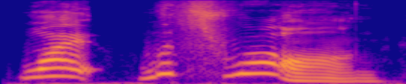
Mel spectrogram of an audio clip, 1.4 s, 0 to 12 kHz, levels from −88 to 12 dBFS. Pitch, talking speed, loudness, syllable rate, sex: 260 Hz, 135 wpm, -16 LUFS, 2.8 syllables/s, female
